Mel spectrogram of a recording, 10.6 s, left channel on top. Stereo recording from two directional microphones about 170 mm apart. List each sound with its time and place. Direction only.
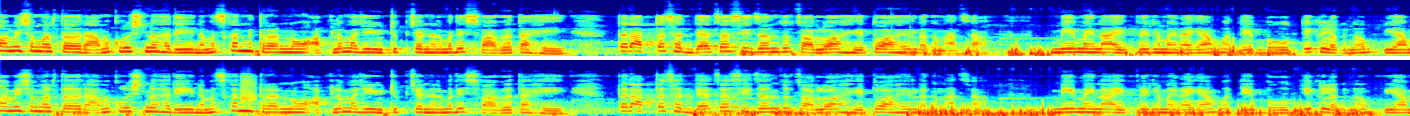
0.0 s speech: 5° left (ahead or behind)
5.7 s speech: 25° left (ahead or behind)
6.7 s speech: 5° left (ahead or behind)
8.4 s speech: 10° left (ahead or behind)
9.0 s speech: 20° left (ahead or behind)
